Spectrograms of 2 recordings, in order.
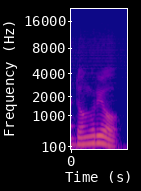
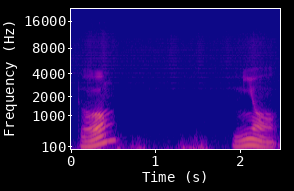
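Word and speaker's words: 동료: ini salah teman-teman ya Anda tidak boleh membacanya dong Rio tetapi anda membacanya adalah dongo dong noo seperti itu teman-teman berubahnya yang mana yang berubah yang berubahnya adalah si rel rnya itu berubah menjadi n teman-teman dong seperti itu ya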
